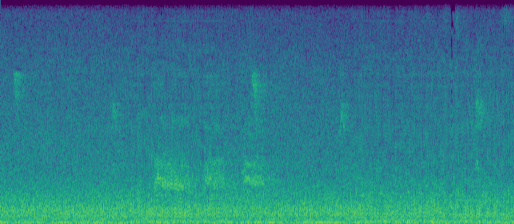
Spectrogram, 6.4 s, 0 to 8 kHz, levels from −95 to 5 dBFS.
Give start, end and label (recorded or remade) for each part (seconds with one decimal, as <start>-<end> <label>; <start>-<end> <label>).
0.0-1.6 recorded; 1.6-2.8 remade; 2.8-4.4 recorded; 4.4-6.4 remade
